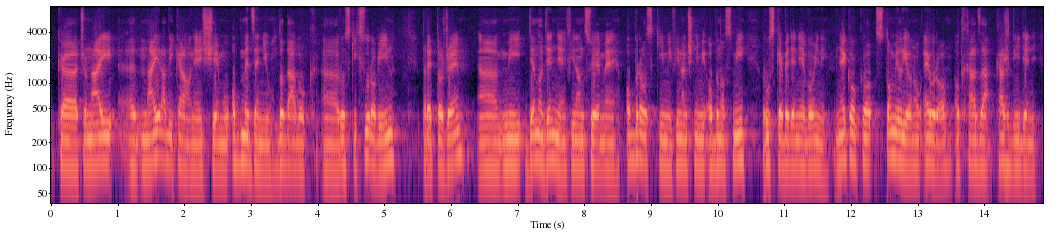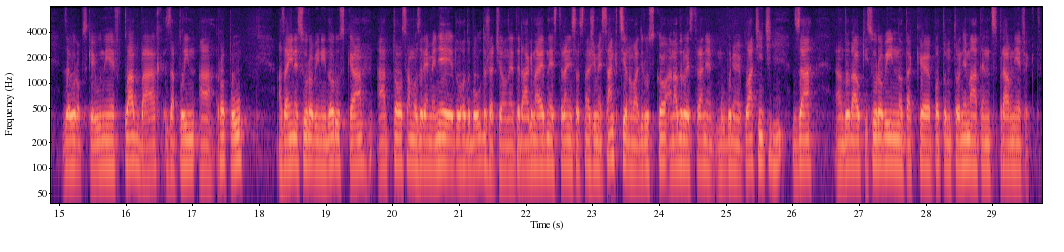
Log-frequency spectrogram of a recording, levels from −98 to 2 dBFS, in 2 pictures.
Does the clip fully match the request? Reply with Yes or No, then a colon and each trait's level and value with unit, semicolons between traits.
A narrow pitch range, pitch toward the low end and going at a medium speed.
Yes: narrow, 1.6 semitones; low, 105 Hz; average, 150 wpm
